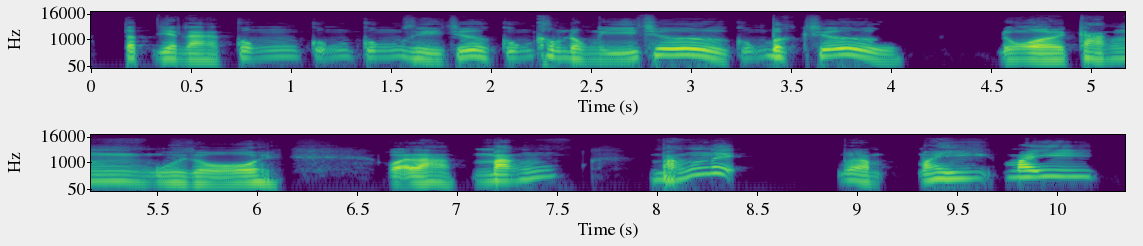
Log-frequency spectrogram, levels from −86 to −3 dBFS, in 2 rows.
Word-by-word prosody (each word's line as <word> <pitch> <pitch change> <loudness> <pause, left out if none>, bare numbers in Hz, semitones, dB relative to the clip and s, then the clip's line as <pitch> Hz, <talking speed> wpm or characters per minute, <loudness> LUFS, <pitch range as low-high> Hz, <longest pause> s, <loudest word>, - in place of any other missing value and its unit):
Tất 135 - -2
nhiên 125 -1 -1
là 105 -2 0
cũng 145 +5 -8
cũng 155 +1 -12
cũng 145 +1 -9
gì 120 -5 -4
chứ, 150 +6 -1
cũng 140 +2 -8
không 150 -1 -4
đồng 120 -3 -2
ý 110 +3 -4
chứ, 185 +2 +5
cũng 130 +4 -12
bực 150 -3 +2
chứ. 175 +1 +3 0.7
Đúng 115 - -3
rồi, 110 -1 +6
căng! 125 0 -3
Ôi 115 0 -4
giời 110 0 -1 0.2
ơi! 120 - -5 0.6
Gọi - - +6
là - - +5
mắng, 135 - +3 0.5
mắng 275 - -1
đấy, 310 - 0 0.5
là - - +1 0.2
"mày 170 +1 -1
mày" 210 +2 +2
140 Hz, 175 wpm, -24 LUFS, 120-170 Hz, 0.7 s, rồi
